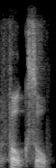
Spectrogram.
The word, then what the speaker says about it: forecastle: Yeah, the forecastle is actually how you pronounce it.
